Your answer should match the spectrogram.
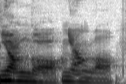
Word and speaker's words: Nyong'o: El personaje de Lupita Nyong'o, Nyong'o, no sé cómo se dice. – Nyong'o.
